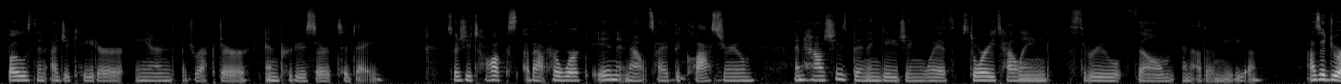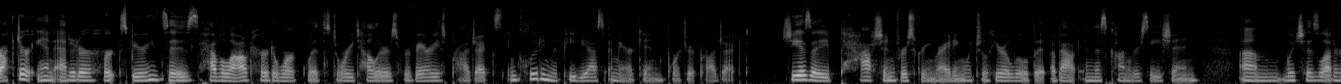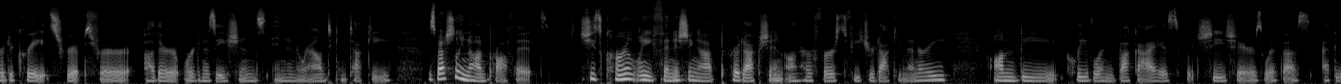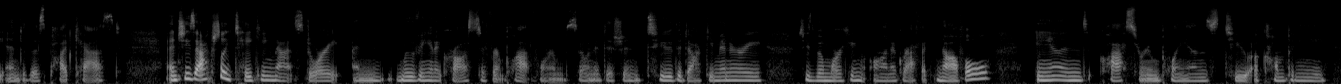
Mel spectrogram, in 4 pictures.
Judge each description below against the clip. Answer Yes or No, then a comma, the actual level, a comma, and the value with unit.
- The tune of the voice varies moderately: Yes, average, 3.3 semitones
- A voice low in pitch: No, medium, 180 Hz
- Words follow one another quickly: No, average, 160 wpm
